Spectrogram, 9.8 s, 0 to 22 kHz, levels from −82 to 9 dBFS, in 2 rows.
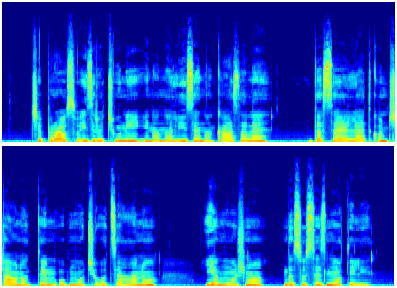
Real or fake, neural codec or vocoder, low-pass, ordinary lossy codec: real; none; 19.8 kHz; Opus, 64 kbps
